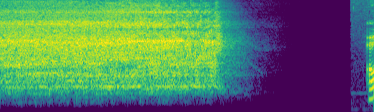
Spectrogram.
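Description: A DevaCurl DevaFuse hair dryer runs on low speed and medium heat, giving a steady close whoosh for about two seconds before winding down to silence; a brief voice follows at the end.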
